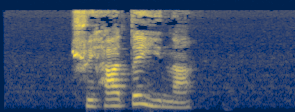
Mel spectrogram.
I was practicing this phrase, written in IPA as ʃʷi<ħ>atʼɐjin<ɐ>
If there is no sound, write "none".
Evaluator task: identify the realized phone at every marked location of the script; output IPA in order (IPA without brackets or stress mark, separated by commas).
ħ, a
